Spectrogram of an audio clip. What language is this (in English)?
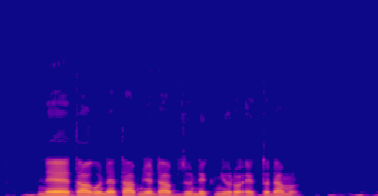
Kalenjin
